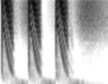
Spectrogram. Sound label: fx brostep laser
